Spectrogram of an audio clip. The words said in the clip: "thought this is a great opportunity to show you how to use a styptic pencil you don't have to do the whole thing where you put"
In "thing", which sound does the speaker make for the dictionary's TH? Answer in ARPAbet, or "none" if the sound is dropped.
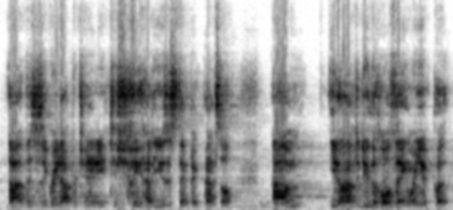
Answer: TH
